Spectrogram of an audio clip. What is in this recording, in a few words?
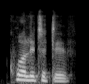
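"qualitative", Indian English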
